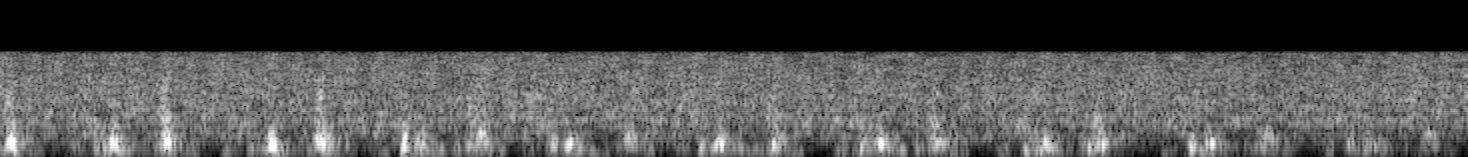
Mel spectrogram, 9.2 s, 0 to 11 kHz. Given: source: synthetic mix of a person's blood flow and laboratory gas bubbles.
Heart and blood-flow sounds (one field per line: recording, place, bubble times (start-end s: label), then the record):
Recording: Doppler ultrasound of blood flow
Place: precordium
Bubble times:
no bubbles
From the record:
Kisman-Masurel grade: 000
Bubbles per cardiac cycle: 0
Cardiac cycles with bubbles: 0%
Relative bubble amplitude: no bubbles discernible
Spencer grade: 0 (complete lack of bubble signals)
